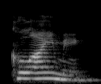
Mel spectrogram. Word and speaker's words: climbing: Silent B na. Rock climbing. Climbing.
